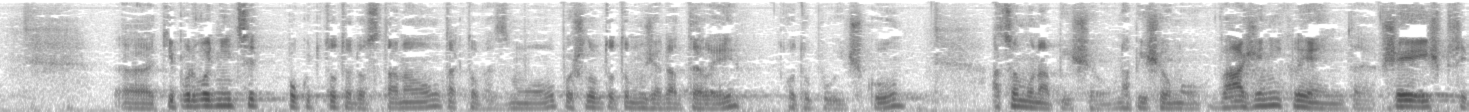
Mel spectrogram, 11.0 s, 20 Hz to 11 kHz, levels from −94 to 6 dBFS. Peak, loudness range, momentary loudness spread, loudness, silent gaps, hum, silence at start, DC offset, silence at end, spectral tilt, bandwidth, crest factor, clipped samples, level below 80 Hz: -12 dBFS; 7 LU; 16 LU; -34 LUFS; none; none; 0.1 s; under 0.1%; 0 s; -3 dB/octave; 11 kHz; 24 dB; under 0.1%; -66 dBFS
